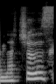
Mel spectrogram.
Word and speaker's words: niche: is, or niche, however, I like niche because it rhymes with riches. Riches are in the niches. So I go with niche, not niche.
